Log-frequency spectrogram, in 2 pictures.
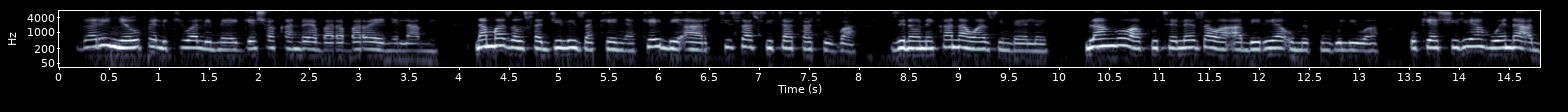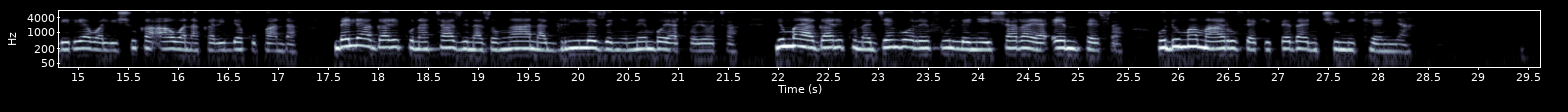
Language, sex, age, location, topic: Swahili, female, 25-35, Nairobi, finance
